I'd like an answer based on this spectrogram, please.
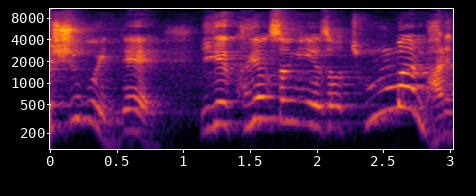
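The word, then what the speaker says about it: שוב: 발음은 슈브인데 이게 구약 성경에서 정말 많이 나오는 단어예요.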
